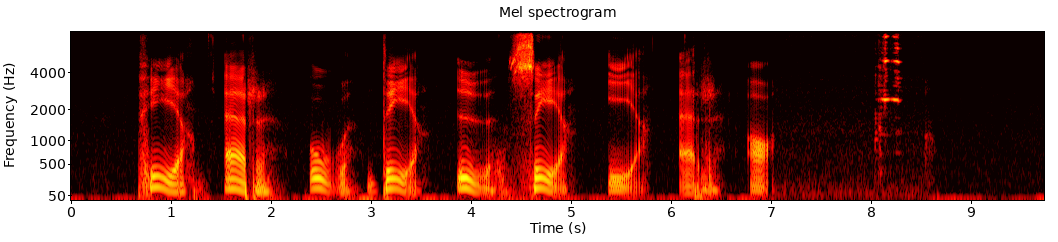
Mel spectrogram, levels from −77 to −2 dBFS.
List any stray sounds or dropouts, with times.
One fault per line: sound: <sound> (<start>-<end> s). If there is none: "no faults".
sound: squeak (8.0-8.3 s)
